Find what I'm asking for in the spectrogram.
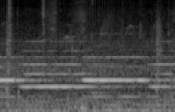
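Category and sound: vehicle, ambulance siren passing by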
